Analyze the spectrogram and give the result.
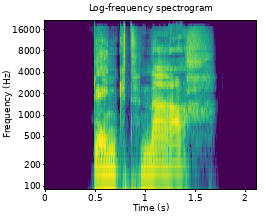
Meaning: inflection of nachdenken: 1. third-person singular present 2. second-person plural present 3. plural imperative
- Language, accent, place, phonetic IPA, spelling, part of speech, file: German, Germany, Berlin, [ˌdɛŋkt ˈnaːx], denkt nach, verb, De-denkt nach.ogg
